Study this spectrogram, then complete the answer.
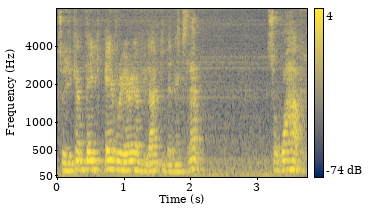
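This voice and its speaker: At a very fast pace, a man with a fairly high pitch speaks amid audible room echo. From Latin America. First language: Spanish. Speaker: motivational speaker. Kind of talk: seminar talk. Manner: animated.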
